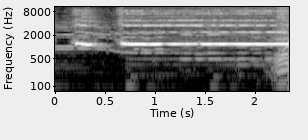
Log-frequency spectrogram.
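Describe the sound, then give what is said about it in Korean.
A person performs a party-trick imitation of a locomotive whistle with their voice: a short high hoot, then a long, loud, sustained blast, ending in a rough throaty burst. No words are spoken. “개인기로 기관차 소리를 낼 수 있는 극강의 하이텐션을 가진 분이에요.”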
